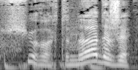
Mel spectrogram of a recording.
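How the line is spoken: Sobbing. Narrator (Russian): всхлипнул Айзек

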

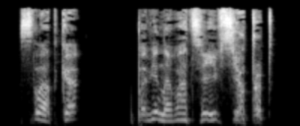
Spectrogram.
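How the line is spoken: Hoarse rasp. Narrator (Russian): прохрипел пленник

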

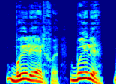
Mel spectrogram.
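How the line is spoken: Panicked squeal. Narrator (Russian): взвизгнул я, видя, как Алак перебрасывает веревку через сук ближайшего дерева

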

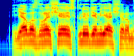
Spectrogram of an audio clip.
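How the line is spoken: Loud declaration. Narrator (Russian): заявил он громко

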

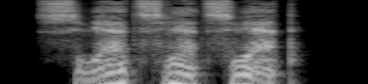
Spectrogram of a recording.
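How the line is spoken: Muttered into emptiness. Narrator (Russian): пробормотал он в пустоту

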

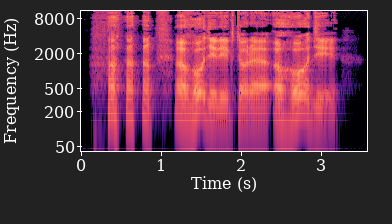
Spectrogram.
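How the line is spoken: Forced laughter. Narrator (Ukrainian): удавано засміявся Каркаров

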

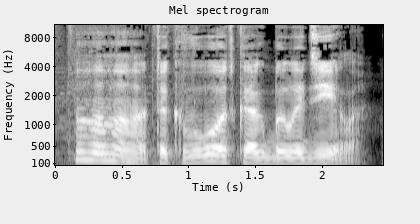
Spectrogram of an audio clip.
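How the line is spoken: Reproachful sigh. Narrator (Russian): укоризненно вздохнул я

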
